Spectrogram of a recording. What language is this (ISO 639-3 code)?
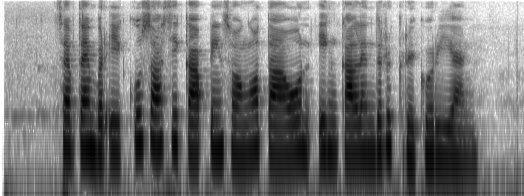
jav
